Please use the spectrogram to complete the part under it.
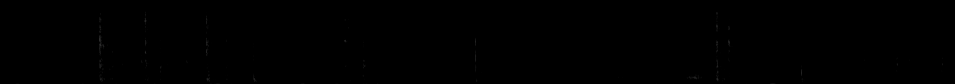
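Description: Wooden instrument keys click and tap.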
